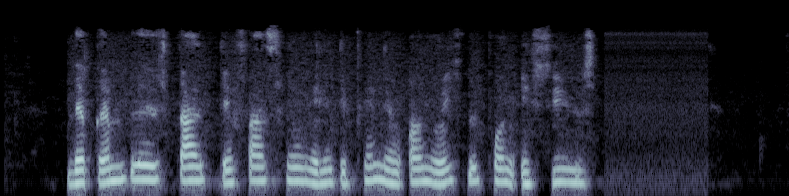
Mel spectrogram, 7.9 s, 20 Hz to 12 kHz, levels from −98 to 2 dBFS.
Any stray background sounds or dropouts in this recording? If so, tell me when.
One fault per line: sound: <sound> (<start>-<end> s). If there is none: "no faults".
no faults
